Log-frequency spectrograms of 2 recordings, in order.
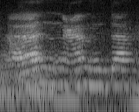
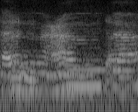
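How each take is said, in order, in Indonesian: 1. Vokal pertama dipanjangkan sebelum n. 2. Vokal pertama tetap pendek sebelum n.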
